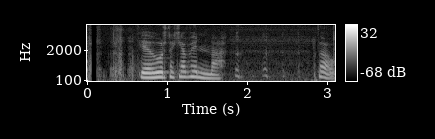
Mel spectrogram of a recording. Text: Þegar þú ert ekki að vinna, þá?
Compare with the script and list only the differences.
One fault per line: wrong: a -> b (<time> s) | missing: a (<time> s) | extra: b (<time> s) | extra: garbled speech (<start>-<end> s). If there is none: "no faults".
no faults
